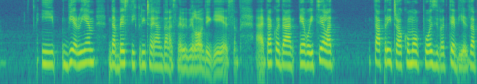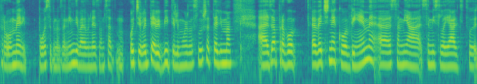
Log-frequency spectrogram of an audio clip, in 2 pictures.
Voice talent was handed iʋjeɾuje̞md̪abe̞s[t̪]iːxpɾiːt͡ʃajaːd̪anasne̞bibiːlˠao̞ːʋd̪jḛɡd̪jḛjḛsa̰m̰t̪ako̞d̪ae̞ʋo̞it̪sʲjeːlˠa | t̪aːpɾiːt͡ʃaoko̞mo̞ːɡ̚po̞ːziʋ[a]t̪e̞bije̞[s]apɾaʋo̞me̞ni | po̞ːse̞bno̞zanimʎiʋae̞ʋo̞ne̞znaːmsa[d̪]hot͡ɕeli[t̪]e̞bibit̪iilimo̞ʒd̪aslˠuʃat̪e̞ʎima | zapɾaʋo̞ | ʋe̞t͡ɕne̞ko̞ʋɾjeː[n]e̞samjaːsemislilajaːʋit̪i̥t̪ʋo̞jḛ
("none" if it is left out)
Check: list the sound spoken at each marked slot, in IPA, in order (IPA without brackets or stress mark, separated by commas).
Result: t̪, a, z, d̪, t̪, m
